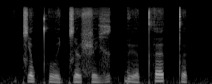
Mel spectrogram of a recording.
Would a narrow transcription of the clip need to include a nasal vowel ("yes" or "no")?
no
